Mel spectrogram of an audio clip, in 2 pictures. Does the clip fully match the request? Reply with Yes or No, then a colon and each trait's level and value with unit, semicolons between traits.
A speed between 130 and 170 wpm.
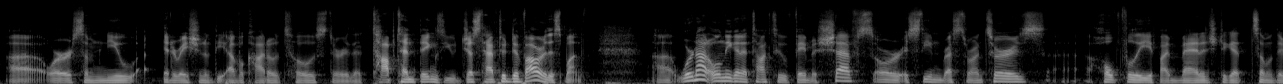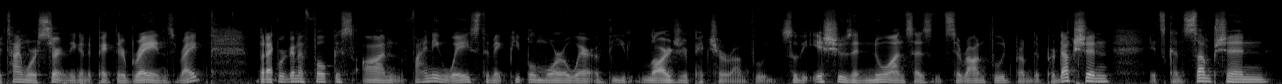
No: average, 195 wpm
